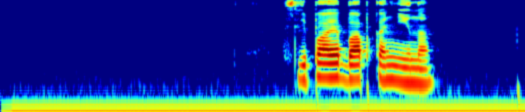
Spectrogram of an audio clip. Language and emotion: Russian, neutral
